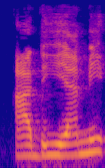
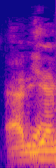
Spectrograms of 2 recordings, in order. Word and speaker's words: Adeyemi: I want to talk a little bit about Adeyemi Artistry. Did I pronounce it correctly? Yes. Adeyemi Yes.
